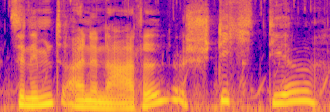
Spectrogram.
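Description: Male game master, higher-pitched and very lively, unhurried suspenseful narration over music. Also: a little hiss or hum. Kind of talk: narrating an audio role-playing game.

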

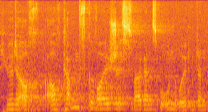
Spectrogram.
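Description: A man voicing a timid, lonely ghost from a bottle in an improvised role-play, halting and plaintive, repeating words. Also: mid-range voice, vocal fry, darkish tone. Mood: anxious. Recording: echoey reverberant room with hiss.

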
